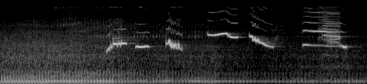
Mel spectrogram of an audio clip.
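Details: Oriental magpie-robin song used to provoke rivals: a few separate clear whistles, some rising, some falling, over a steady low hum.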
